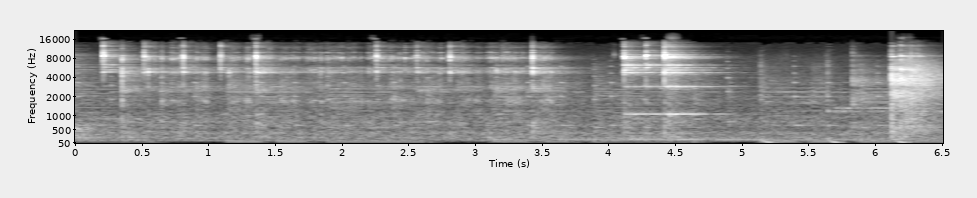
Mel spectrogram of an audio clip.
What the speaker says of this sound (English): Now I will stir it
